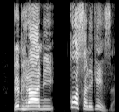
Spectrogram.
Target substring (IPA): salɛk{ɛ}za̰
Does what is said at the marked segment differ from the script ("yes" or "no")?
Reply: yes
